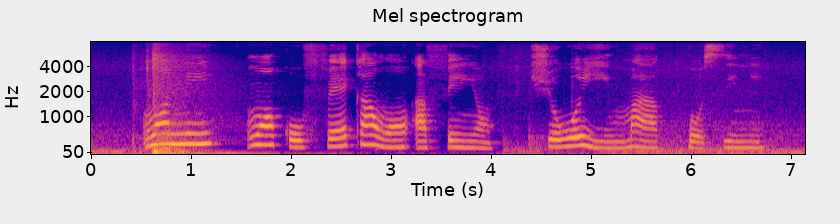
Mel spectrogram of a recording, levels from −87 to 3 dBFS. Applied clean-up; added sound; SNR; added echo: none; Slam; 9 dB; none.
